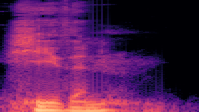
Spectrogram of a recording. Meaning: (adjective) 1. Not adhering to an Abrahamic religion; pagan 2. Uncultured; uncivilized; savage; barbarian
- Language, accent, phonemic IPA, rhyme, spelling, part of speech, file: English, US, /ˈhiːðən/, -iːðən, heathen, adjective / noun, En-us-heathen.ogg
